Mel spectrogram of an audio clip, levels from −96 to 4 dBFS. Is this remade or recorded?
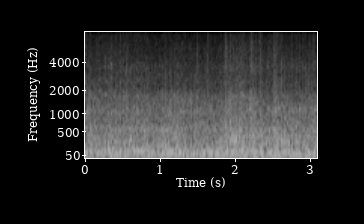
recorded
